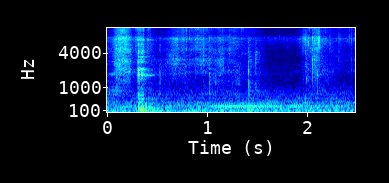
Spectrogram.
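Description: A metal spatula scraping and sliding across a nonstick frying pan as it goes under a fried egg and turns it over. The loudest scrape comes right at the start.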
